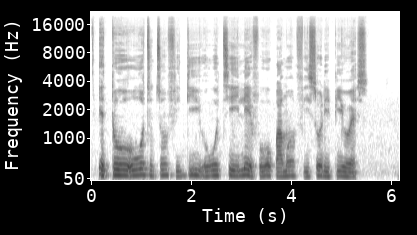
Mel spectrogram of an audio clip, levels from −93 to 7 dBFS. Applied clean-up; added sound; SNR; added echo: none; none; none; none.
